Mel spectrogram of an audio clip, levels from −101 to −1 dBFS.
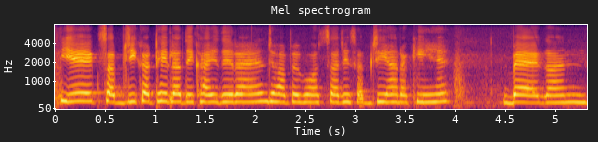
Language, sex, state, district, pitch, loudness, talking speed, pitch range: Hindi, female, Chhattisgarh, Balrampur, 270 Hz, -14 LUFS, 190 wpm, 265-280 Hz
